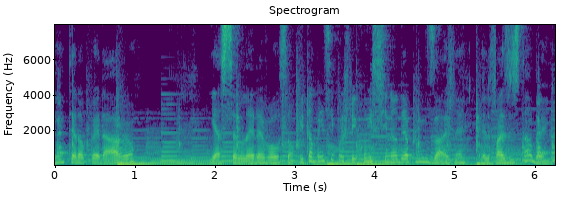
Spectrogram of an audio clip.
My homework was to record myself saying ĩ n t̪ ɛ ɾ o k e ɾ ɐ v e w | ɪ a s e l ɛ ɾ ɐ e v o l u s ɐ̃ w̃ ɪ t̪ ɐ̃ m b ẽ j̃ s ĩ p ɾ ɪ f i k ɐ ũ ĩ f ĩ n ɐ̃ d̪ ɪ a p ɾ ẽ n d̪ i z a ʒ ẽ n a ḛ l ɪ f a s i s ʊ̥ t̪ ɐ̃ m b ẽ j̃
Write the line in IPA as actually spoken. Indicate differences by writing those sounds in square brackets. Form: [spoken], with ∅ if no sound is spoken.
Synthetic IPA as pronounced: ĩ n t̪ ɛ ɾ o [p] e ɾ [a] v e w | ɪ a s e l ɛ ɾ ɐ e v o l u s ɐ̃ w̃ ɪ t̪ ɐ̃ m b ẽ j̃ s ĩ p [l] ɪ f i k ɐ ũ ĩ [s] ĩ n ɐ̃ d̪ ɪ a p ɾ ẽ n d̪ i z a ʒ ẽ n [ɛ] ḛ l ɪ f a [z] i s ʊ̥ t̪ ɐ̃ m b ẽ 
